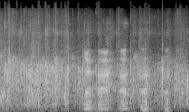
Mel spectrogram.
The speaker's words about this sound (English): Get a longer applause for that one.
